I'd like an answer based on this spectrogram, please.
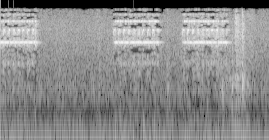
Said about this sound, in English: the phone rang at the right time.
